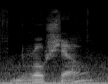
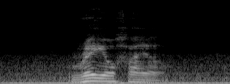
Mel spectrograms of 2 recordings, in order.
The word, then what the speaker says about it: Rochel: next angel looks like it's Rochelle r-o-c-h-e-l but it could have a different pronunciation let's see in in the guide here if there is a different pronunciation let's see what it says here in the angel Tower Angel Tarot is what Ray Ohio okay so that's not even anywhere close to what I said Ray Ohio it's okay Ray Ohio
